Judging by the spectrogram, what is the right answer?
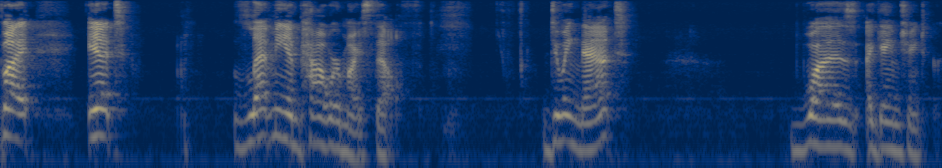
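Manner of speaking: choked-up, emotional voice. Speaker telling listeners what fighting did for them, choked up with emotion. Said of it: "I don't know why I'm getting choked up".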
